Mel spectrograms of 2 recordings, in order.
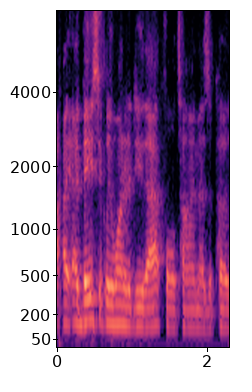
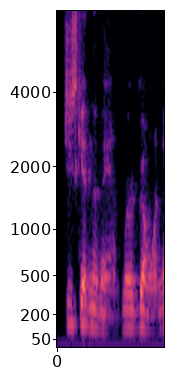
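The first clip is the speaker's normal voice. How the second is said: soft, flat, unbothered; calm big brother shutting it down; stoic brother; 9 dB quieter than usual. Retold or imitated. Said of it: "stoic six-foot-four".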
